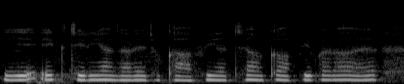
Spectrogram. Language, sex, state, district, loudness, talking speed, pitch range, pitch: Hindi, female, Bihar, Lakhisarai, -32 LUFS, 190 wpm, 200-210 Hz, 205 Hz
